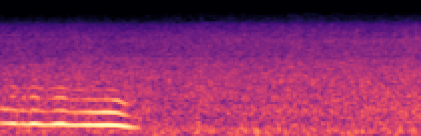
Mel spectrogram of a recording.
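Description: A drawn-out voiced note from a person, held on one pitch and dropping away under a second in, then the steady rush of a shallow river flowing over stones.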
